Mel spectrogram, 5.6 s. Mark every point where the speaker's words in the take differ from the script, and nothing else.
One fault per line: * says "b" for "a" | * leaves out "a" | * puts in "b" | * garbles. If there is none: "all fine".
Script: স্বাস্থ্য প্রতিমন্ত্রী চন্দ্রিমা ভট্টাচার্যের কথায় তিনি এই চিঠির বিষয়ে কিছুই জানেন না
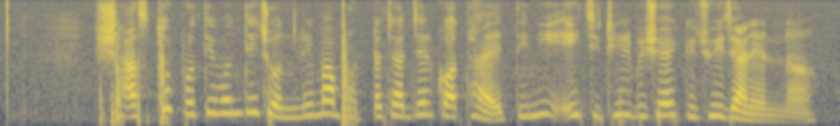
all fine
